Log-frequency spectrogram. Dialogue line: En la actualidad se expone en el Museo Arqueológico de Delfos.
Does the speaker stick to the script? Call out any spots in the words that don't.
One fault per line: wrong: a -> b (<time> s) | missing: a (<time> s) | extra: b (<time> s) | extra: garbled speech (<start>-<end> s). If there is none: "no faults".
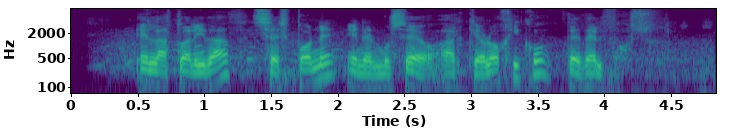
no faults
